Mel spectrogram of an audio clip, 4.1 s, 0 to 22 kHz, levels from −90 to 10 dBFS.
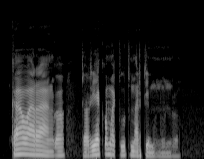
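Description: Throughout, the speech sounds dull and granular, with upper bands flickering away. This is likely MP2 compression short of bits, fitting a rate near 80 kbps.

DAB burbling hits from 1.93 to 2.28 s, just after "rango to", and again from 3.59 to 3.64 s. Bit errors jolt single sub-bands, giving short blips of noise.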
